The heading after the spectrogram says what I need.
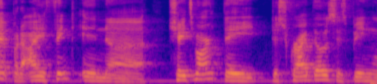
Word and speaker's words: Shadesmar: Like when I say Shardsmere, you're supposed to say Shardsmore. Shadomir. Shadesmar.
